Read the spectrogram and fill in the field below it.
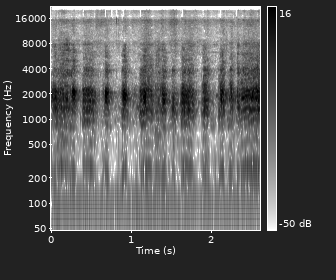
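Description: Ducks quack over and over in a quick, steady rhythm, close by, with no talking, outdoors in a rural yard with chickens.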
